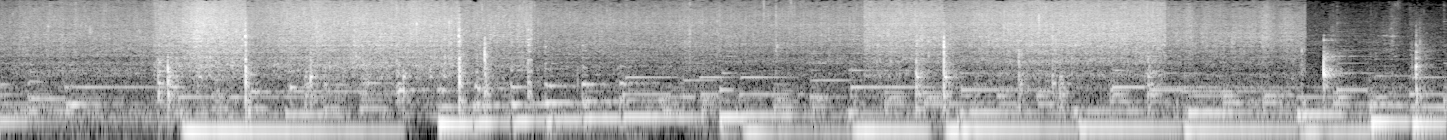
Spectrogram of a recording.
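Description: Mushrooms sizzling in hot oil in a frying pan as they are stir-fried, with sharp clicks of the spatula or pan. The sizzle comes in two long loud stretches and dies away near the end, leaving a few clinks and scrapes, over soft background music.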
